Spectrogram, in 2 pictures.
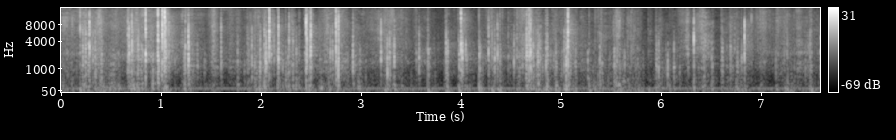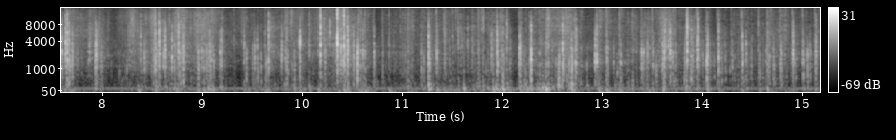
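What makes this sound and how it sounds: A medium blue holographic metallized plastic foil gift bag, hollow and apparently empty, is held in one hand and crinkled and scratched with the fingertips. Dense, bright crinkling and sharp crackles run continuously, with a steady low hum underneath.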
